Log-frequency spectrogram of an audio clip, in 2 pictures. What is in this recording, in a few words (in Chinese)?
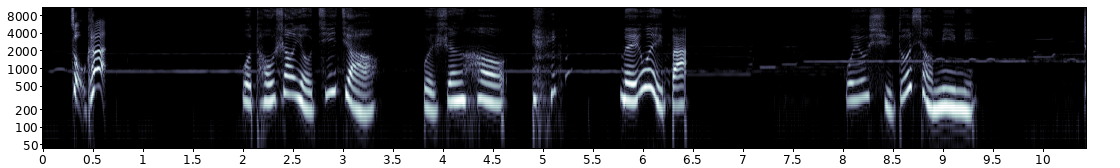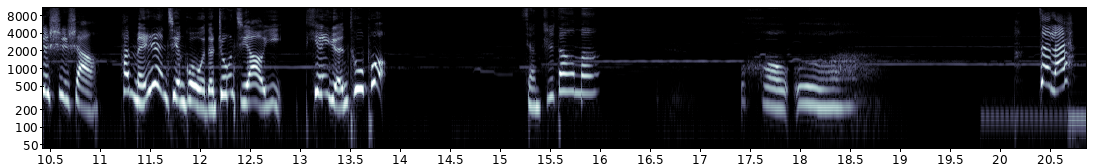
女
